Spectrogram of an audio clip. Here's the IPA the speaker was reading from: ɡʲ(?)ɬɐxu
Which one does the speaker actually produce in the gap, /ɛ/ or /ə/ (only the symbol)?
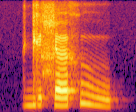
ə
